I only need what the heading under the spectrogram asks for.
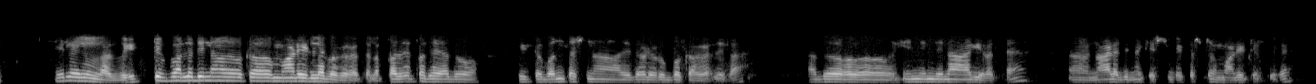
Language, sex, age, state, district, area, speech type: Kannada, male, 45-60, Karnataka, Shimoga, rural, conversation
